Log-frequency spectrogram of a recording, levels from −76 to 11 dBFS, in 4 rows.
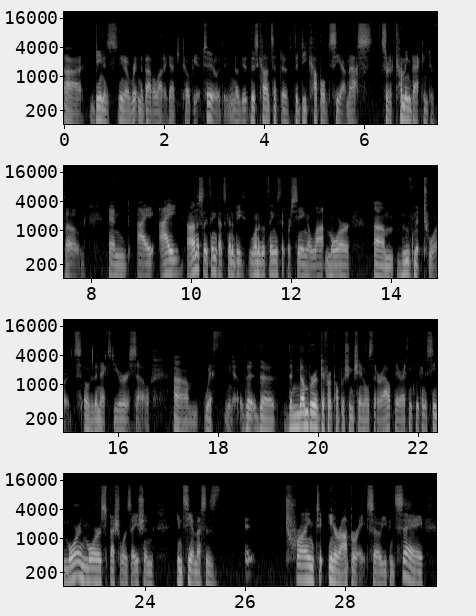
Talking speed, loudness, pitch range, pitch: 180 wpm, -27 LUFS, 100-120 Hz, 110 Hz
